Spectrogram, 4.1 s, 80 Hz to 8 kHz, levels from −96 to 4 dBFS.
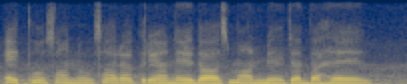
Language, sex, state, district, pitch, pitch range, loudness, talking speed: Punjabi, female, Punjab, Kapurthala, 225 Hz, 225-235 Hz, -15 LUFS, 130 wpm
